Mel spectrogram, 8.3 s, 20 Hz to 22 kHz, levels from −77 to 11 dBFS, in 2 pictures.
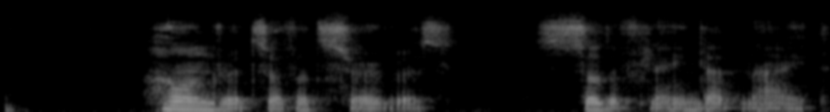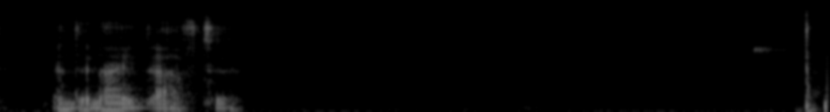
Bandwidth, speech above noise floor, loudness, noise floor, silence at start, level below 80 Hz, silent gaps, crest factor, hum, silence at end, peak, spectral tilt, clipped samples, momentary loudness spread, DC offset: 14.5 kHz; 43 dB; -35 LUFS; -78 dBFS; 0.05 s; -68 dBFS; none; 22 dB; none; 0.05 s; -16 dBFS; -4 dB/octave; under 0.1%; 17 LU; under 0.1%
